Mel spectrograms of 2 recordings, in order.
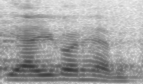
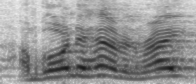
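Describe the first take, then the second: First: Said in the usual way. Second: High, insistent self-justifying; mock defensive protest. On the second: Believer refusing more of the Spirit, mock defensive. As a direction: pitch it up like a defensive objector. Resister's voice, then answered plainly.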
